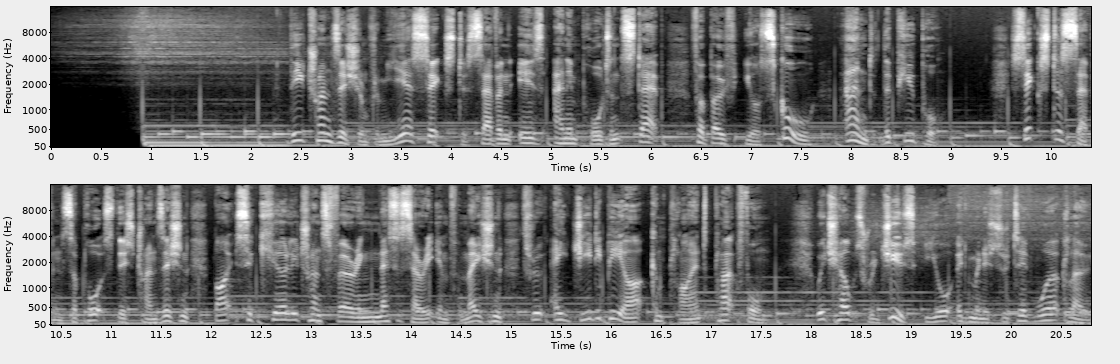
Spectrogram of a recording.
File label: corporate, Engaging Friendly British Voiceover Artist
